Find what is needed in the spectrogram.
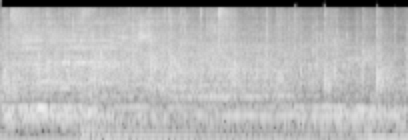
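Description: Live gospel music accompaniment: held keyboard chords over a steady bass, in a gap between the singer's sung lines, the bass moving to a new note near the end.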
